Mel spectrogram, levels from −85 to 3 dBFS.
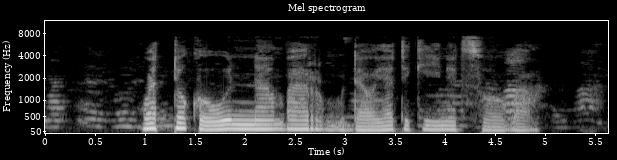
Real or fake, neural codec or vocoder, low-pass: real; none; 7.2 kHz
